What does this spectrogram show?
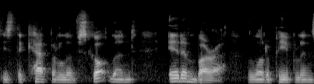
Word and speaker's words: Edinburgh: And another difficult place name for a lot of people in Spain to pronounce is the capital of Scotland, Edinburgh. A lot of people in Spain say Edinburgh or something like that.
